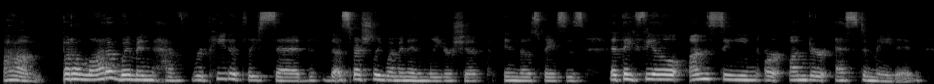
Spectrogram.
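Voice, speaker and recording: A middle-aged woman hosting a conversational interview, animated and quick, with frequent restarts. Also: medium pitch. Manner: animated, fast-talking with restarts. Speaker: podcast host.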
